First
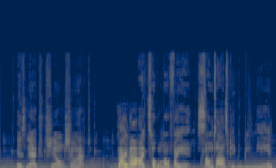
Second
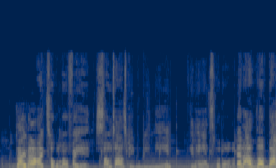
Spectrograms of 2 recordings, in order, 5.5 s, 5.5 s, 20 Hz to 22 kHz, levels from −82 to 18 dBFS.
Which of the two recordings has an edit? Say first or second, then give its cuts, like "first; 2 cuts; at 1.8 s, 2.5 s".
second; 1 cut; at 4.6 s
